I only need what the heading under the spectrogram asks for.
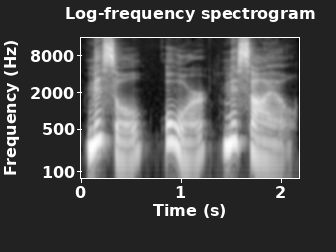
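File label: "missile", 英単語 発音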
